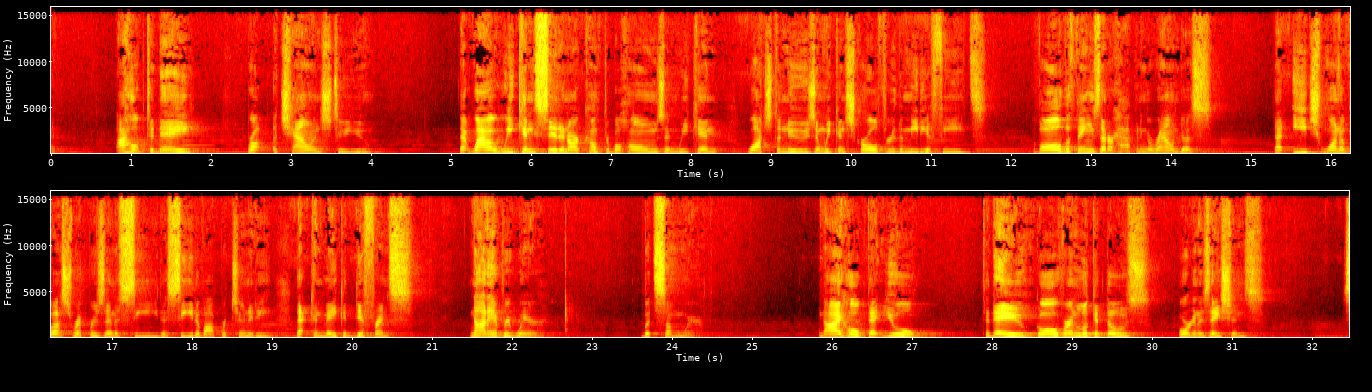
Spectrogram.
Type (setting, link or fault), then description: setting, large echoing room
